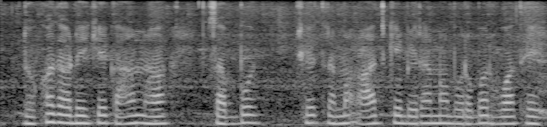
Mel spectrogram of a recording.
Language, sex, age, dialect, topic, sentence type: Chhattisgarhi, male, 18-24, Central, banking, statement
